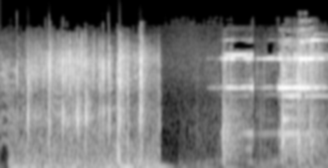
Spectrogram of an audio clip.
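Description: Cartoon cracking and crunching sound effect as a decayed tooth breaks open: a rapid run of sharp crackles for about a second, then after a short pause a brief burst with a high, ringing squeak near the end.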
